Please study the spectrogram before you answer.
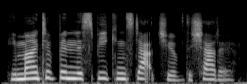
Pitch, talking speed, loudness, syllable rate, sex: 245 Hz, 245 wpm, -17 LUFS, 5.8 syllables/s, female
